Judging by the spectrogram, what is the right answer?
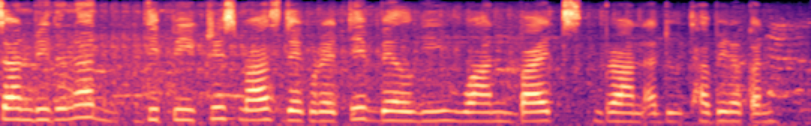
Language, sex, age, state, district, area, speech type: Manipuri, female, 18-30, Manipur, Kangpokpi, urban, read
